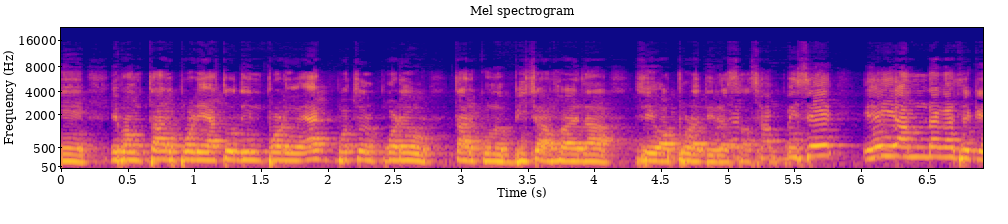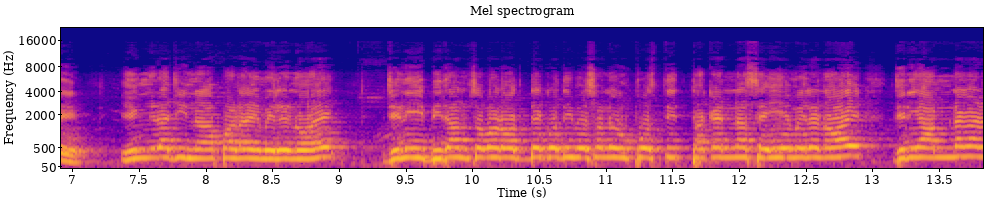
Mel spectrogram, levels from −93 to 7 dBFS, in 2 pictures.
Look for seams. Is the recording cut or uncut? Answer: cut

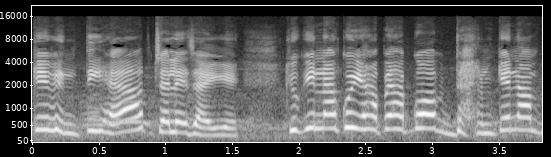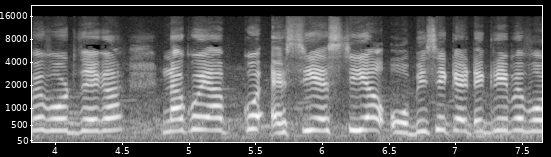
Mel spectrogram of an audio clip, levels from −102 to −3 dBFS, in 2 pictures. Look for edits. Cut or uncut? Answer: uncut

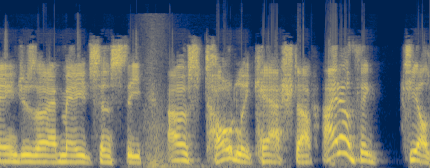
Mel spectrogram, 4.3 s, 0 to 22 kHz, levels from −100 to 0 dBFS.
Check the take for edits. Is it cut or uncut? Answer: cut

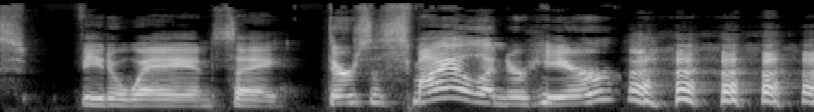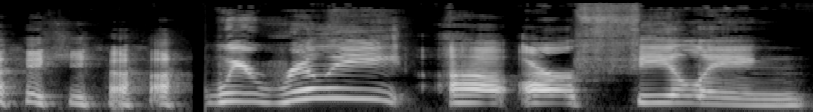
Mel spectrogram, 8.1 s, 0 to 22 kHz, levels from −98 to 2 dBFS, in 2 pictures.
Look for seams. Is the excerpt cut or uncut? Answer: uncut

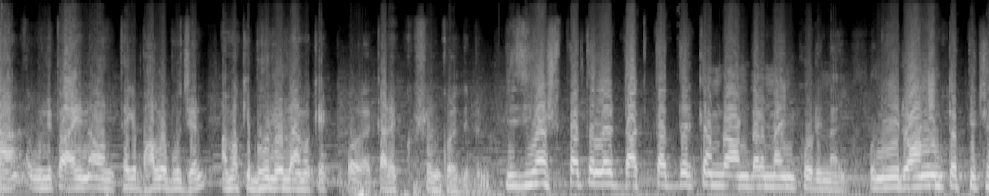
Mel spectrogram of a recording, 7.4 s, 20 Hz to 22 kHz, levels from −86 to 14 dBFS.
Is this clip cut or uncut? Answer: cut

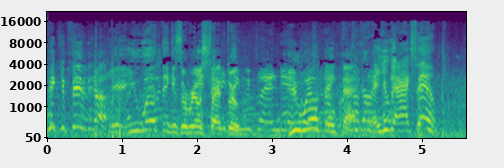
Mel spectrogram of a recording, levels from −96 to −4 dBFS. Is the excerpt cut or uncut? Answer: cut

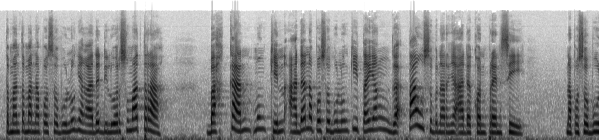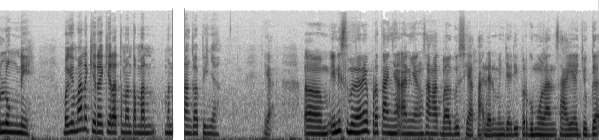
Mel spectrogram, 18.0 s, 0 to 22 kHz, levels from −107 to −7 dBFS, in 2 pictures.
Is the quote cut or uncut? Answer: uncut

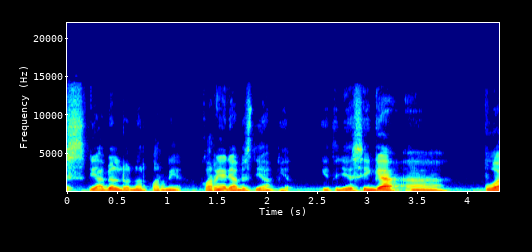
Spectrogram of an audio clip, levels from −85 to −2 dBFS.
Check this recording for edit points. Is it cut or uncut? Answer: uncut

